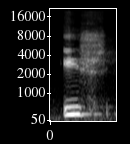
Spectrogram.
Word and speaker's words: ich: So hallo is hello, ich is I. Again, be careful that when you pronounce, so ch is not ch in German, it's sh.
